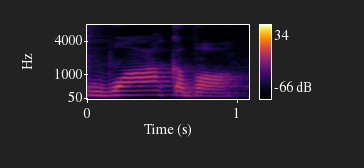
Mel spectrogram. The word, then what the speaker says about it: walkable: So here there are 3 sounds, walkable. So notice that and then bull. It's not able, it's walkable, walkable.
